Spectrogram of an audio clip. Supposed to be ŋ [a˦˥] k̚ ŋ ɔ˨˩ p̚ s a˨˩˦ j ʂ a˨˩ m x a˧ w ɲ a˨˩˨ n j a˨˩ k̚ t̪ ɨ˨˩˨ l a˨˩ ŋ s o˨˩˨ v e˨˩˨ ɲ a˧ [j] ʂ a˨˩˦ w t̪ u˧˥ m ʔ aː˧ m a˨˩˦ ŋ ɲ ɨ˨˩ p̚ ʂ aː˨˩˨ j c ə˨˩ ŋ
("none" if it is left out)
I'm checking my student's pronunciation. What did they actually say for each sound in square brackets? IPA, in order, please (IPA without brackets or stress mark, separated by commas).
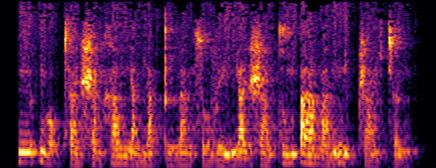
ə˦˥, j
